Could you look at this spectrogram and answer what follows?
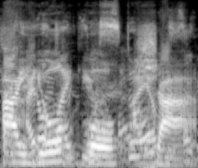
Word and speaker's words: ayoko: a friend if you usually it's pronounced ayoko siya. So if you want to sound a little bit more natural, put everything together.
